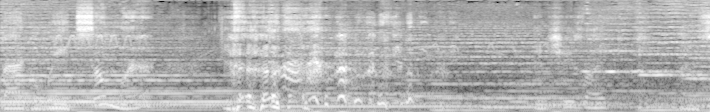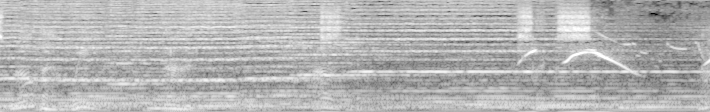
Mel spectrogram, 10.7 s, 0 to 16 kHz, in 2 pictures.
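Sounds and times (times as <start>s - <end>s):
dense steady background of music-like tones: 0.0s - 10.6s
speech: 0.6s - 1.1s, 1.7s - 6.9s
laughter: 1.7s - 3.4s
person whistling a tune: 9.2s - 10.6s.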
